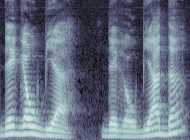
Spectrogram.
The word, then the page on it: degaubiat, degaubiada: Provençal; degaubia, degaubiado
